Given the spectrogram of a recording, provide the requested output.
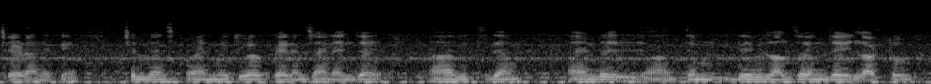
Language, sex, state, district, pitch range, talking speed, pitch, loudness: Telugu, male, Andhra Pradesh, Guntur, 105-115 Hz, 115 wpm, 110 Hz, -29 LUFS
